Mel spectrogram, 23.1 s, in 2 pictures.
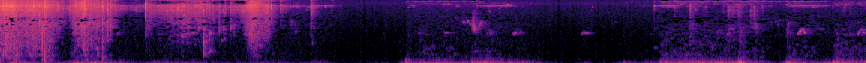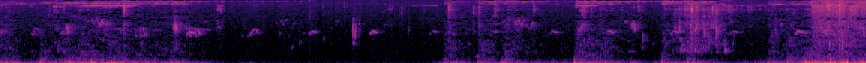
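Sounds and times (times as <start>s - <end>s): wind rumble on microphone: 5.4s - 7.1s, 8.7s - 14.2s, 17.4s - 20.9s, 21.7s - 23.0s
faint bird chirps: 8.8s - 23.0s.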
